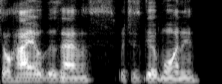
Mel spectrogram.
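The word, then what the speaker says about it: おはよう: Kichiwa say Ohio. Gazimus. Say Ohio. Just like the state Ohio.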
